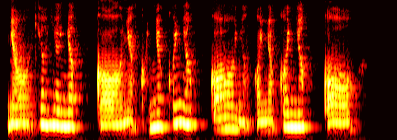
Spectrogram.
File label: Baby Vocal Spoken; Nokko; Warframe; Nokko Colony; Find Nokkos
